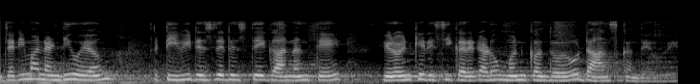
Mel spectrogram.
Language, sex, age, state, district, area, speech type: Sindhi, female, 45-60, Uttar Pradesh, Lucknow, urban, spontaneous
